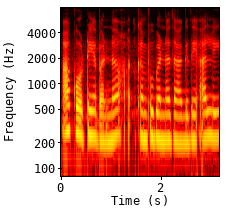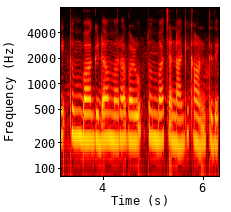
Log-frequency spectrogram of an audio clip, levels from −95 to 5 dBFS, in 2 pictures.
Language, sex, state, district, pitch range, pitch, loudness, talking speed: Kannada, female, Karnataka, Belgaum, 210-230 Hz, 220 Hz, -29 LUFS, 125 wpm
